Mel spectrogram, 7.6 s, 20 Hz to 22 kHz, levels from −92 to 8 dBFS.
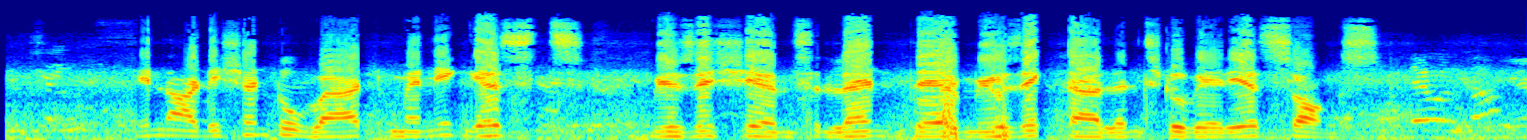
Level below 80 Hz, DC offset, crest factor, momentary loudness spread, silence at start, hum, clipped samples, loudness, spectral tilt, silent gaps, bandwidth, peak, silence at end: -42 dBFS; under 0.1%; 16 dB; 12 LU; 0.05 s; none; under 0.1%; -16 LUFS; -3 dB/octave; none; 15 kHz; -2 dBFS; 0 s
